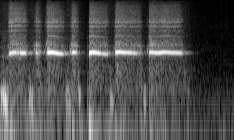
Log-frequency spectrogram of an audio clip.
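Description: A person whistles Morse code (CW) as a sequence of about six steady, high, clear tones of mixed short and long lengths, separated by brief gaps and ending in silence.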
